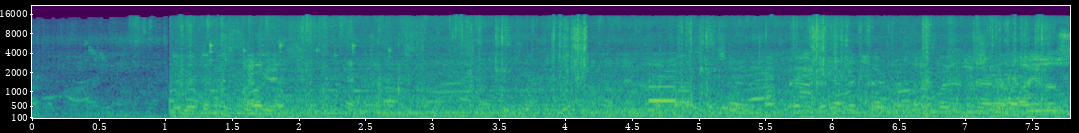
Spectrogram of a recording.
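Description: A crowd of men murmur and talk nearby.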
